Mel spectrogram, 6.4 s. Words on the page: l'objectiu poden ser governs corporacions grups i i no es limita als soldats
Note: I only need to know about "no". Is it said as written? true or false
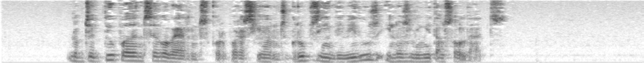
true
